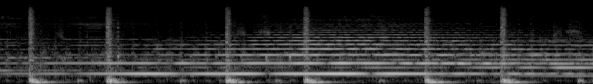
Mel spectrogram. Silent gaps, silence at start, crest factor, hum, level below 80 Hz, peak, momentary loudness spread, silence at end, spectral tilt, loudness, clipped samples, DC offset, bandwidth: none; 0 s; 16 dB; none; -62 dBFS; -10 dBFS; 10 LU; 0 s; -5 dB/octave; -24 LUFS; under 0.1%; under 0.1%; 16 kHz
